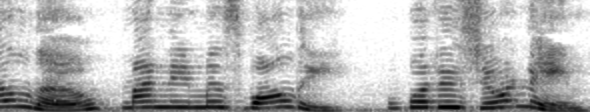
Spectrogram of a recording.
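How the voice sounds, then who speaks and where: Using a squeaky, extremely high put-on character voice, a woman speaks at a fairly slow pace over clear background noise. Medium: read story.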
